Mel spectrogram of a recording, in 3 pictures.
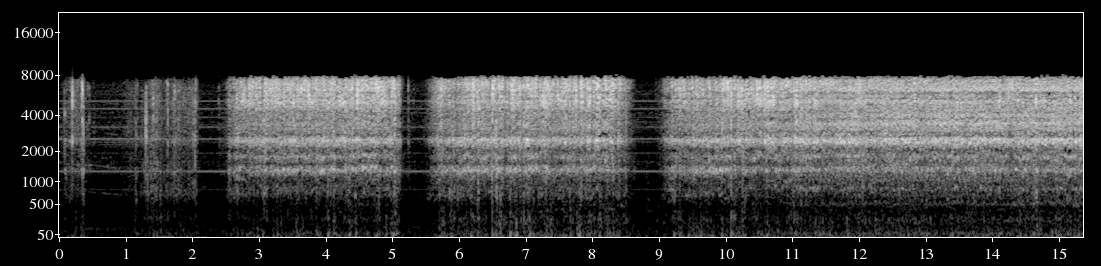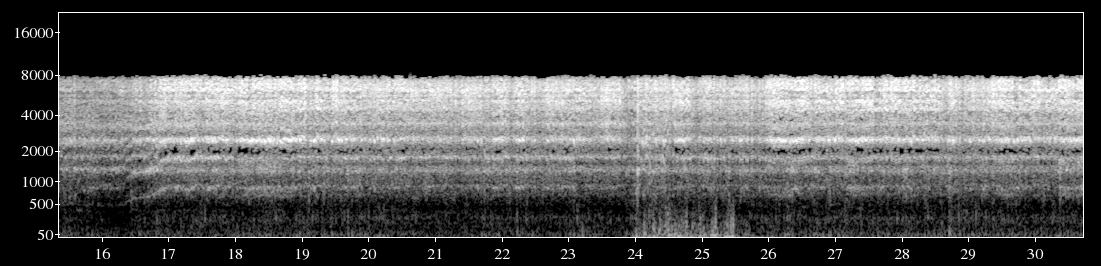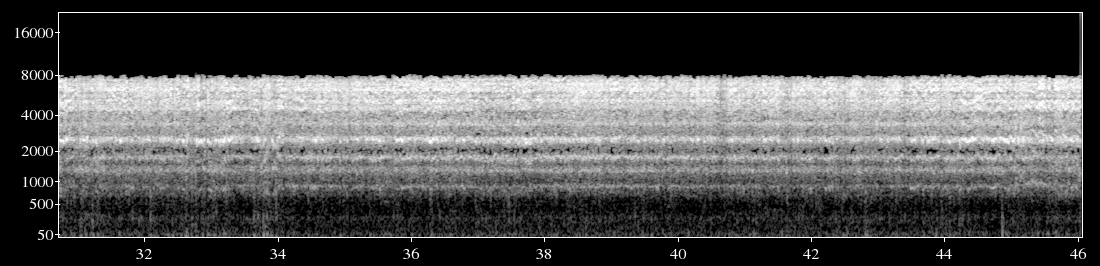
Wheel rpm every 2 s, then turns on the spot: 0, 60, 80, 100, 70, 120, 120, 120, 180, 220, 230, 230, 230, 220, 230, 230, 230, 240, 230, 230, 230, 230, 230.
none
